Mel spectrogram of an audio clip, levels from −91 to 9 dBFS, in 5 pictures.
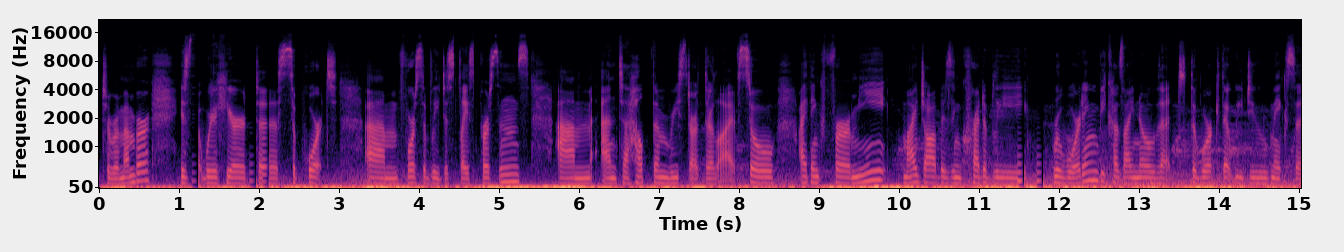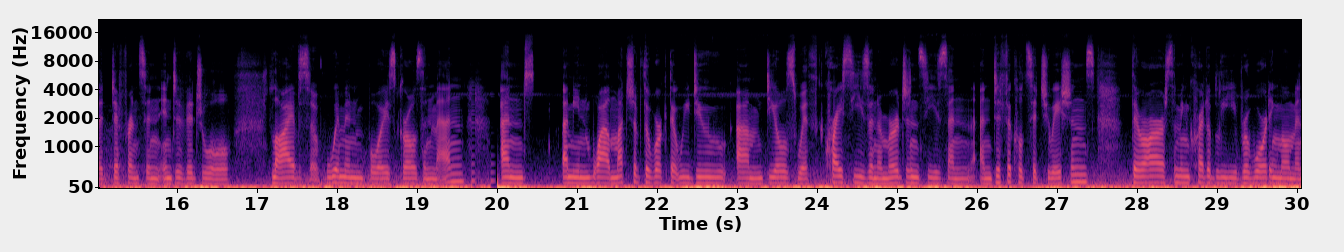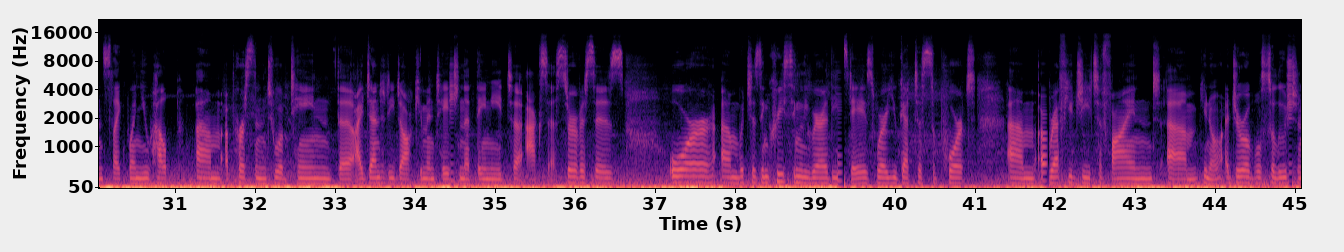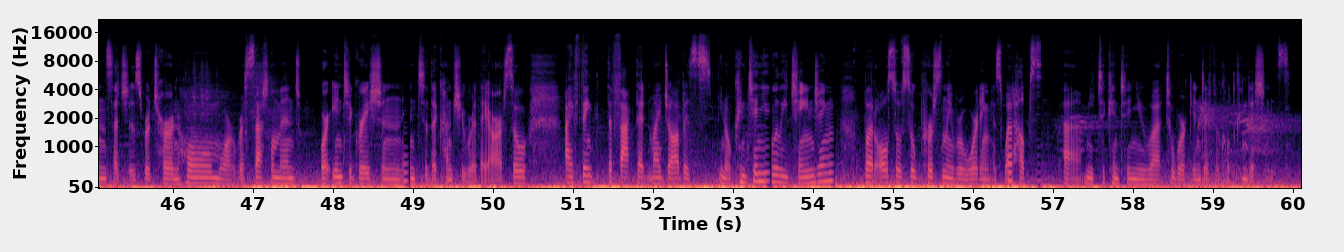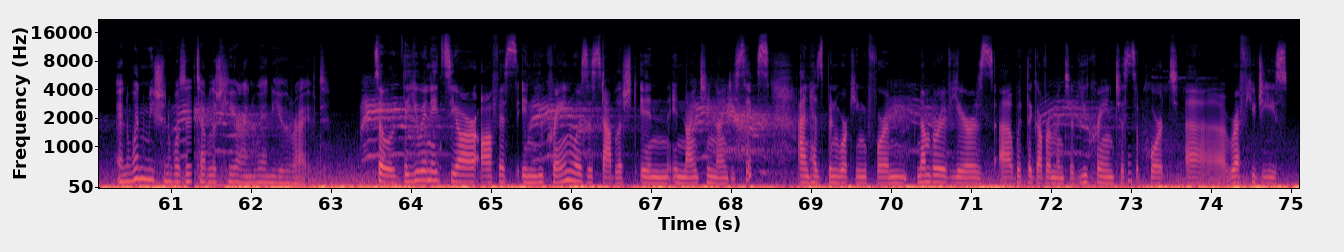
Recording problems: animal sounds; noticeable; throughout; 15 dB below the speech
wind noise on the microphone; occasional gusts; 20 dB below the speech
low rumble; faint; throughout; 20 dB below the speech
choppy; occasionally; 1% of the speech affected

